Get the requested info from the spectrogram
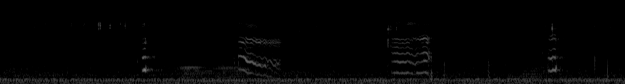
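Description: Chihuahua puppy whining in four short, high-pitched cries; the second slides down in pitch.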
